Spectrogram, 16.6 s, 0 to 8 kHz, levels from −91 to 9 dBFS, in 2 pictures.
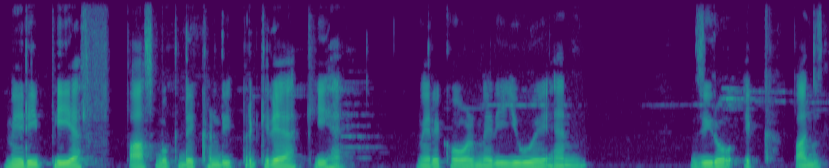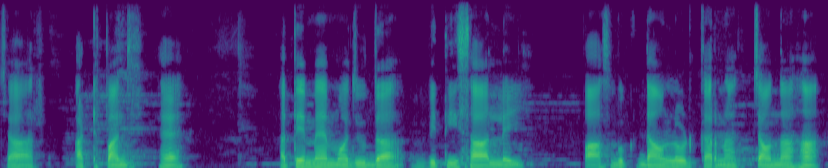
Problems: constant background noise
